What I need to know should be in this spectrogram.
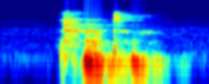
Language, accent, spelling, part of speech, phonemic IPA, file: English, Southern England, patter, noun / verb, /ˈpæt.ə/, LL-Q1860 (eng)-patter.wav
- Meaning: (noun) A soft repeated sound, as of rain falling, or feet walking on a hard surface; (verb) To make irregularly repeated sounds of low-to-moderate magnitude and lower-than-average pitch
